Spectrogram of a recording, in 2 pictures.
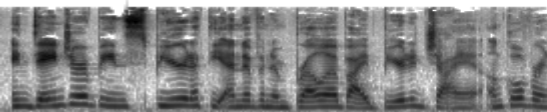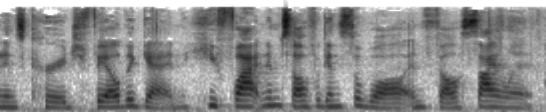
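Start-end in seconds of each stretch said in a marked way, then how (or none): none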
